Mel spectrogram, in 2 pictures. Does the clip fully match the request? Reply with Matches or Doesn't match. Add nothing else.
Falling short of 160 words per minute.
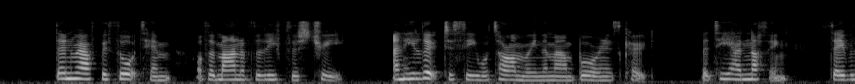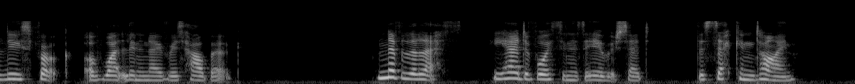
Doesn't match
